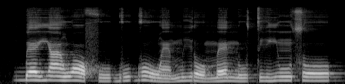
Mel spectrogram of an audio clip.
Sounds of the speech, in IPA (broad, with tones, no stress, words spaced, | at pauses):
ɡ͡bɛ˦jã˦ wɔ˦˨ fu˨ɡu˨˦ɡo˦˨ wɛ̃˨mi˧ɾo˨mɛ˨˦ nu˧ ti˧jũ˦so˦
